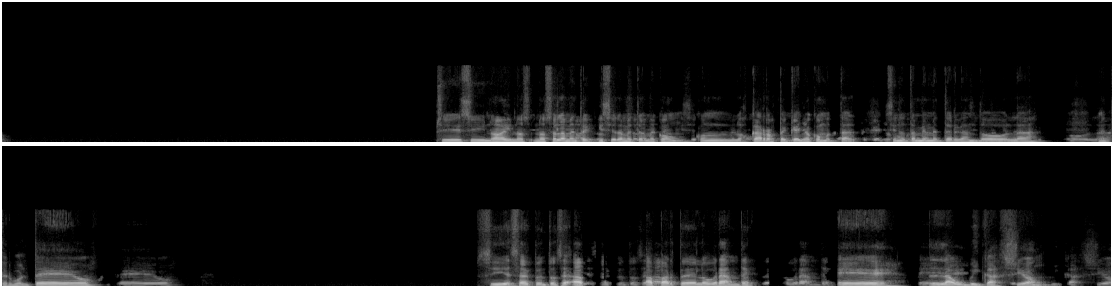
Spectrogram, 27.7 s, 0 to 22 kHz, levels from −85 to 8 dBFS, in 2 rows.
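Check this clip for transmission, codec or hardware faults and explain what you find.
The clip has one recurring fault, an echo leak, heard at 0.00–0.07 s, 6.64–9.88 s, 10.42–13.89 s, 15.10–16.07 s, 21.15–22.13 s, 22.99–24.30 s and 25.33–27.74 s. A copy of the speech trails the original by about 1 s. Its level is roughly 25 to 10 dB below the speech and is loudest around 21–24 s. This is likely a far-end echo canceller failing to remove what its loudspeaker fed into its microphone. On a spectrogram it appears as fainter, shifted duplicates of the speech harmonics. On the waveform it adds a low-level envelope one second behind.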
